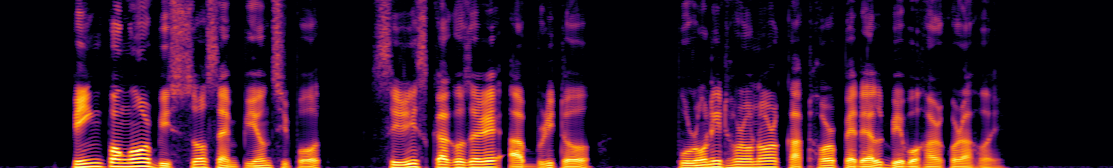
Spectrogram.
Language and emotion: Assamese, neutral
